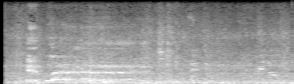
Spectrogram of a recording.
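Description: New York City subway car running, a steady rumble of the train heard from inside the car.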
